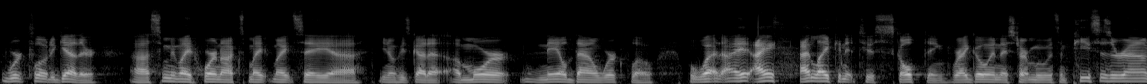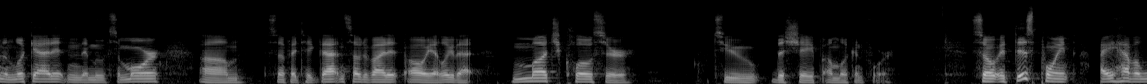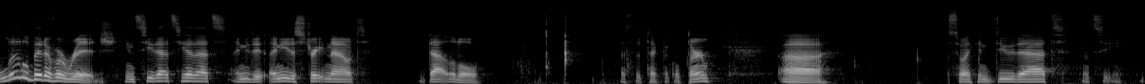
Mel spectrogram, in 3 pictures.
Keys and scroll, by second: 14.7 u, 22.0 space, 32.9 u.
